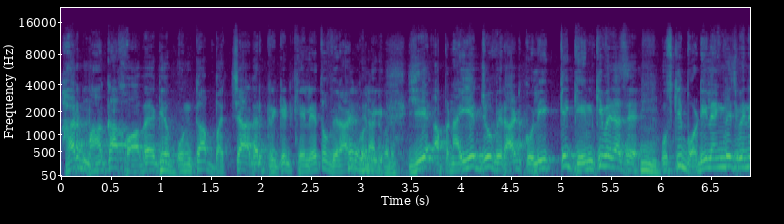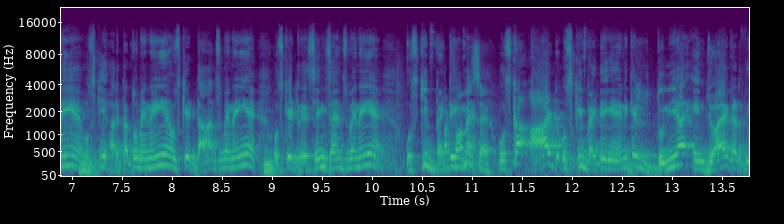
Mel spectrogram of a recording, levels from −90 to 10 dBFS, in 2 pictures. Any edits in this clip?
no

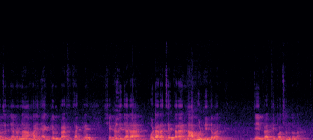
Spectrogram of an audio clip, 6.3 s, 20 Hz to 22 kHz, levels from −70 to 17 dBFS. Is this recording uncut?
yes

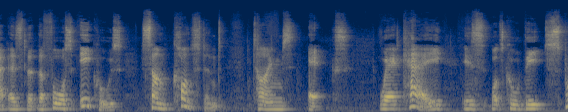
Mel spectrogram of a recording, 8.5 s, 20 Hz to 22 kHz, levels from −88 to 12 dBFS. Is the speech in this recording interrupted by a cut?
yes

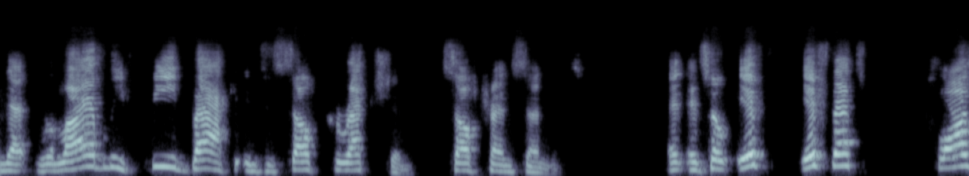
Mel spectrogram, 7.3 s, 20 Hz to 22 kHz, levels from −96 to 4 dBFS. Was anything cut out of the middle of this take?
yes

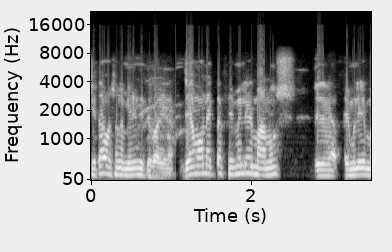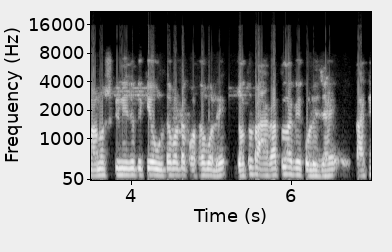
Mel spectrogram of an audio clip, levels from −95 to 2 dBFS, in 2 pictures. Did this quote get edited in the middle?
no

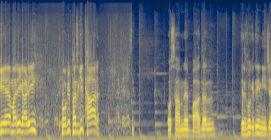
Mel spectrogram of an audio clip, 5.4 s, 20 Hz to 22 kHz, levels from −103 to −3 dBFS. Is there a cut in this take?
yes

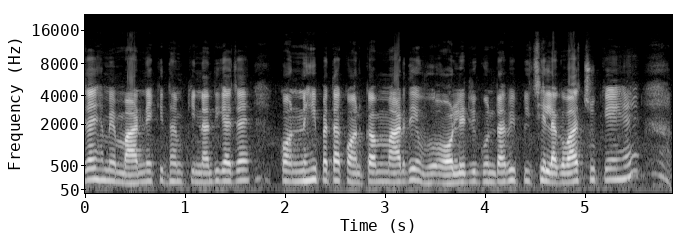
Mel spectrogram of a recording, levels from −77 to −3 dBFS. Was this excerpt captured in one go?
yes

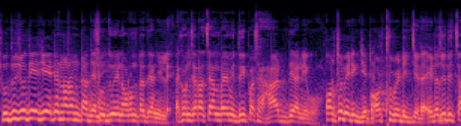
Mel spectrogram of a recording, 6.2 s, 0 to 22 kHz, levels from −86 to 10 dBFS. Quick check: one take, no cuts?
no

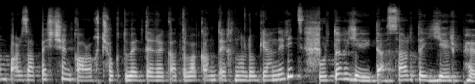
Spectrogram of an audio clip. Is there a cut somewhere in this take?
yes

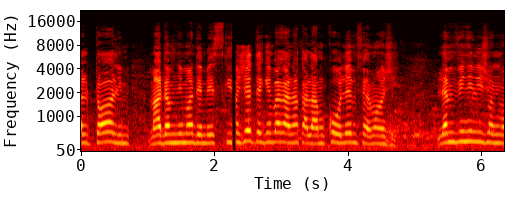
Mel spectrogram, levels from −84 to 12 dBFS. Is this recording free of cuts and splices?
no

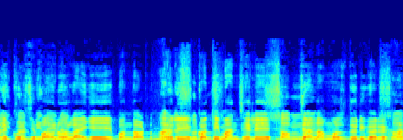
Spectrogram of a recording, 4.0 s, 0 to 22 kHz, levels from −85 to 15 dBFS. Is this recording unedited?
no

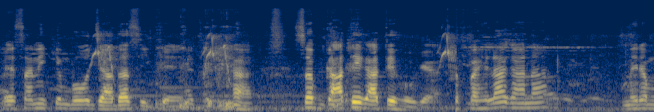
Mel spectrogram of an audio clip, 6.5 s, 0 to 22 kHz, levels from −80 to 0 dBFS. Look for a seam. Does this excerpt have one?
yes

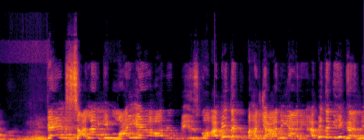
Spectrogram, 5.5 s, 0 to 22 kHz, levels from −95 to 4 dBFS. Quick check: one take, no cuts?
yes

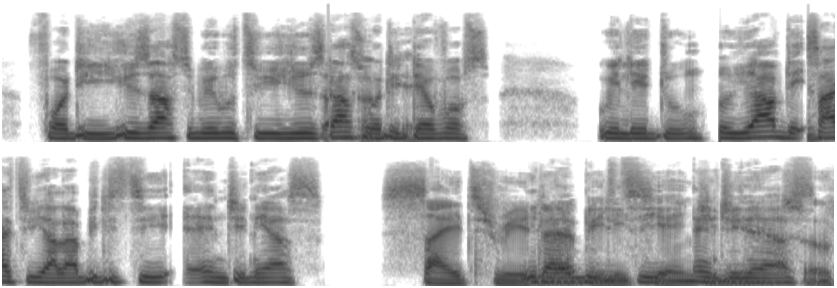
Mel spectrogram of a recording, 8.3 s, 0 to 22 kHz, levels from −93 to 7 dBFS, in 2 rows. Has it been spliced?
yes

